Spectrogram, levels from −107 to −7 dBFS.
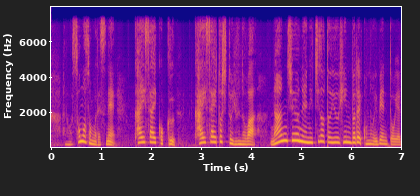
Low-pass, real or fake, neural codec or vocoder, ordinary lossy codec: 7.2 kHz; fake; codec, 16 kHz, 2 kbps, X-Codec, HuBERT features, trained on LibriSpeech; none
